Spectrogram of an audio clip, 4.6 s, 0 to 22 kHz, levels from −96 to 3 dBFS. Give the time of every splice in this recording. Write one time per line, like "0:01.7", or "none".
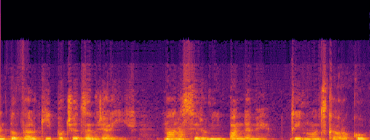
0:03.6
